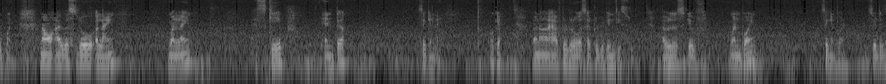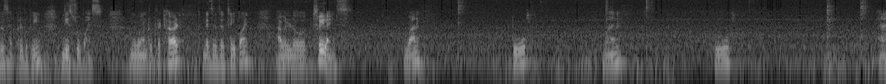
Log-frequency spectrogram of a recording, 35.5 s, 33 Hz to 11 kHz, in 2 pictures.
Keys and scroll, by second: 6.7 Escape, 9.9 Return, 30.1 Return, 31.0 Escape, 34.6 Return, 35.2 Escape.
